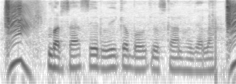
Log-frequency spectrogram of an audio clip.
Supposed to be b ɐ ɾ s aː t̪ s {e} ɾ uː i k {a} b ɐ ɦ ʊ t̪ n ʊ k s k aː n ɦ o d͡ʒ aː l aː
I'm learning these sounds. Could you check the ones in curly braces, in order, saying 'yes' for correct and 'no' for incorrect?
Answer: yes, yes

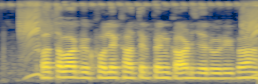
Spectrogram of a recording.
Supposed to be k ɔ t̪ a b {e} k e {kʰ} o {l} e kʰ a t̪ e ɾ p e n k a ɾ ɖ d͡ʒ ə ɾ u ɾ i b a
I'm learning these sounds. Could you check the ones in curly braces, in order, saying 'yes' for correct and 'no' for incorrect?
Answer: no, yes, yes

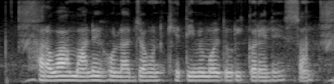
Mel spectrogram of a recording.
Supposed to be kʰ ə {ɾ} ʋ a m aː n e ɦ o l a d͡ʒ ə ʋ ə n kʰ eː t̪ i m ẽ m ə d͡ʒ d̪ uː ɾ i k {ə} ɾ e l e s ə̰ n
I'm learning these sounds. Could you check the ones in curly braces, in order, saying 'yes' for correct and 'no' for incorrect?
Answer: yes, yes

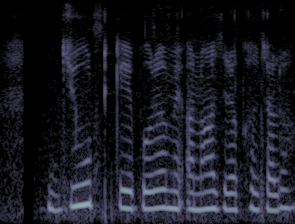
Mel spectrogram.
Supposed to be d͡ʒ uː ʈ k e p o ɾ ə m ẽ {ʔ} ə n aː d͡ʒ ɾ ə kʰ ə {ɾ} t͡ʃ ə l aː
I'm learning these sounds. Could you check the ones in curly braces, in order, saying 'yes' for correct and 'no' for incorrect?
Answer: yes, no

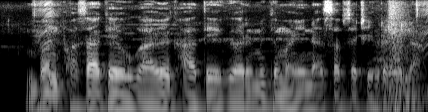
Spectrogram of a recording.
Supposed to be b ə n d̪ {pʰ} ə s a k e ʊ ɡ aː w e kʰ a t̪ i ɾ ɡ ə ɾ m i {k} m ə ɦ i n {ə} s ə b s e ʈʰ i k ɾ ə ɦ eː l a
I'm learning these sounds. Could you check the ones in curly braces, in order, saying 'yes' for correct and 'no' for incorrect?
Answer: yes, yes, no

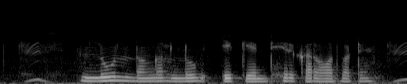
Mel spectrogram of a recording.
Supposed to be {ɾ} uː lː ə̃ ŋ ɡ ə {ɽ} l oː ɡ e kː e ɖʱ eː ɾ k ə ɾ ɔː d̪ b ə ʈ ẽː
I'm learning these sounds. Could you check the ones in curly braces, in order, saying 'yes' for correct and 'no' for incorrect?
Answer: no, no

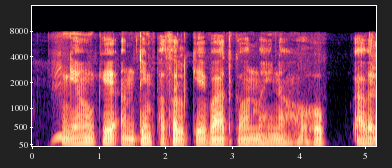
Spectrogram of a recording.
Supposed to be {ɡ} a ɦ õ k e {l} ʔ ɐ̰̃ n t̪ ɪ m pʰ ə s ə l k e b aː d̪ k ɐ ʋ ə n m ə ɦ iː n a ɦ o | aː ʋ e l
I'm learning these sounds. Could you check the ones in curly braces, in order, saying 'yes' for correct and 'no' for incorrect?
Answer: yes, no

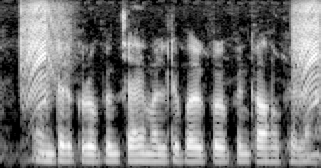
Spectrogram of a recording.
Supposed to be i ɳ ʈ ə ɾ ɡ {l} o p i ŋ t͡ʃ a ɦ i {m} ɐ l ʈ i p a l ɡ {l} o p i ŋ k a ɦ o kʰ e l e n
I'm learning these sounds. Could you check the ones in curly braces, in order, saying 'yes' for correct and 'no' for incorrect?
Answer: no, yes, no

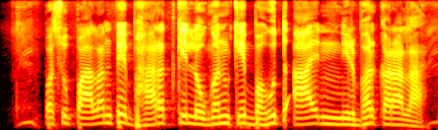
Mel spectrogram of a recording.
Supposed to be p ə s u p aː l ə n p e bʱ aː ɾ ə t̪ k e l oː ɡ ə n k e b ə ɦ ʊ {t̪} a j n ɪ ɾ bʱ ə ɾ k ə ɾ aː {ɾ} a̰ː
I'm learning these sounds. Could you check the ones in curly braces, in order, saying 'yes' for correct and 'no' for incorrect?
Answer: yes, no

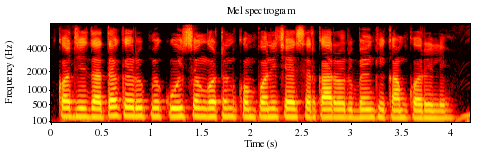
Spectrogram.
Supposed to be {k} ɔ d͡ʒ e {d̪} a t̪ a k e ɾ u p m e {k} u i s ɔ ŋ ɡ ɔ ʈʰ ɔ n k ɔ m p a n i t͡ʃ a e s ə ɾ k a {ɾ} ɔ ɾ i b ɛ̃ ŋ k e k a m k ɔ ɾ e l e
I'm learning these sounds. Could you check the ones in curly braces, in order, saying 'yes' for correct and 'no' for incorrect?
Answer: yes, yes, yes, yes

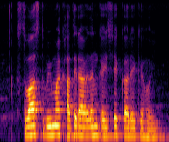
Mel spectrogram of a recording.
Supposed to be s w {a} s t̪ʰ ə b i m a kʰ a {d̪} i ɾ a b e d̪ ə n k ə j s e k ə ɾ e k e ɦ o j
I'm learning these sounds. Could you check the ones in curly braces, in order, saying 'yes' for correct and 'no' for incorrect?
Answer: yes, no

